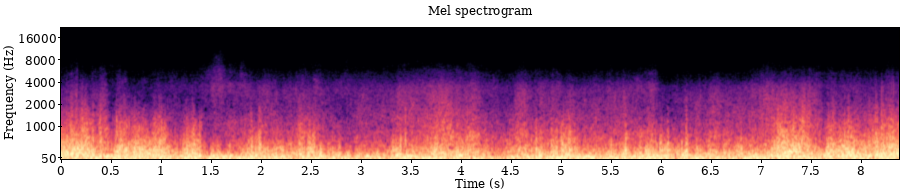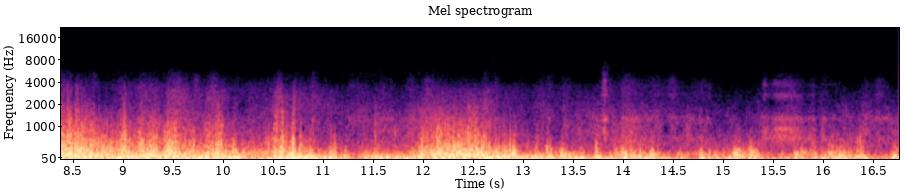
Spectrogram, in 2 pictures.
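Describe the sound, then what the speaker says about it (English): Strong outdoor wind buffets the microphone near caves and a falls park, a loud continuous roaring rumble with gusty surges and no speech. "that wind that's picking up is blowing me cap off all the time"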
